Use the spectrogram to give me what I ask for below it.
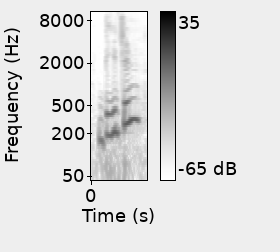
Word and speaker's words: Begin: from sure so uh it's pronounced Bean it's spelled um like begin and it's French Canadian and um my family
